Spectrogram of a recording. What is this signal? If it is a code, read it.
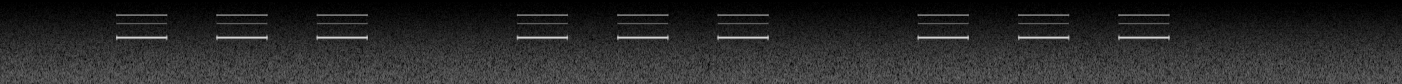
Alarm pattern, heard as an alarm's beeps, played three times, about 3450 Hz. Temporal three. Smoke or fire, evacuate.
